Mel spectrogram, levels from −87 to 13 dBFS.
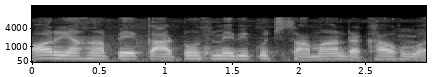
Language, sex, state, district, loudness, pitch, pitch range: Hindi, male, Haryana, Rohtak, -16 LUFS, 160 Hz, 145-170 Hz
